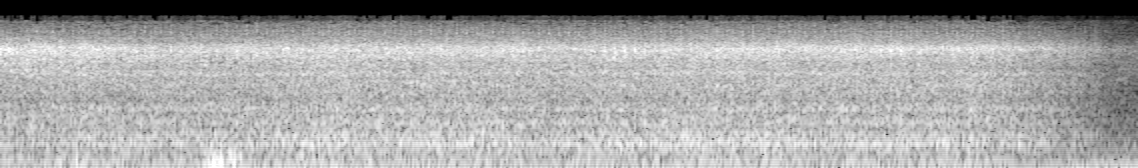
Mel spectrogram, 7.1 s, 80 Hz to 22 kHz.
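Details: 2001 Saab 9-3 SE Convertible High Output Turbo after water pump replacement, warming up at 39°F: steady even idle, smooth hiss and light regular beat; earlier knocking gone, engine healthy.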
